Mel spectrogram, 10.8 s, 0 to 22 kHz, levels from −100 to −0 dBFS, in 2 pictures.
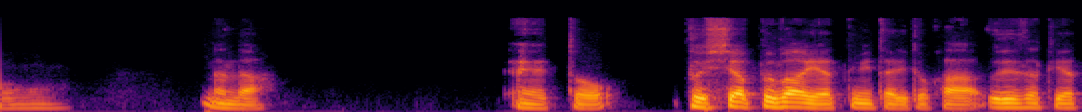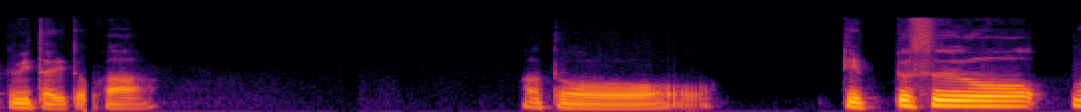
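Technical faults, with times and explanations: No technical faults are heard.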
